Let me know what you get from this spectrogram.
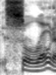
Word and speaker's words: Cerrone: And of course, we have the big fight this weekend with Conor McGregor and Cowboy Cerrone. I think that's how you pronounce his last Cerrone. – Name. Cerrone. Okay, yeah.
